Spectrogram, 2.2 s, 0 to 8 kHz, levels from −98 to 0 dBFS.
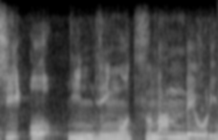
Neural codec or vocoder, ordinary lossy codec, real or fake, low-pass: none; Opus, 24 kbps; real; 7.2 kHz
